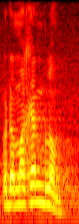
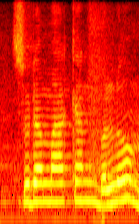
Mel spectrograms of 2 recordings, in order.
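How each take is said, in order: First: It is spoken bluntly in an Ambonese style. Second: It is spoken softly in a Javanese Solo style. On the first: The speaker is direct and plain-spoken. "Kalau saya nggak begitu" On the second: The speaker is refined and gentle. "Kalau orang Ambon jadi orang Solo gimana ya?"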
